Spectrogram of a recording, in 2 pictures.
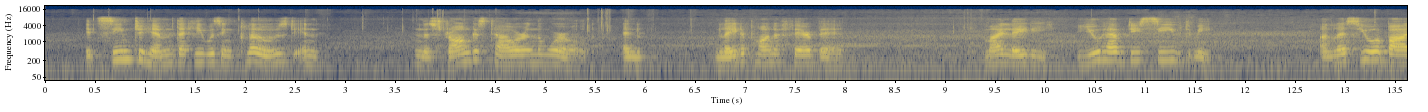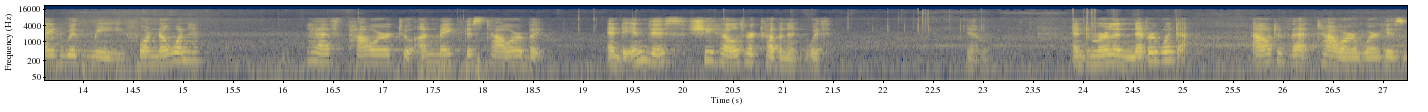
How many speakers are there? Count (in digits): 1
